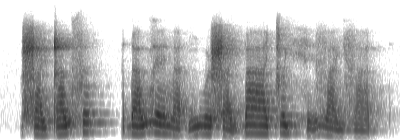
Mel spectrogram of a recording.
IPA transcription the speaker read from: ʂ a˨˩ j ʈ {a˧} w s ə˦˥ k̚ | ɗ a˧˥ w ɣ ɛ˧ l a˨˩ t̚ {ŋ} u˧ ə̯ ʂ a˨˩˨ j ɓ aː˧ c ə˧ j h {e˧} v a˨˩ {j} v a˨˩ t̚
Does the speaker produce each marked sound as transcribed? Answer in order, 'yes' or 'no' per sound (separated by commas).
no, yes, no, yes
